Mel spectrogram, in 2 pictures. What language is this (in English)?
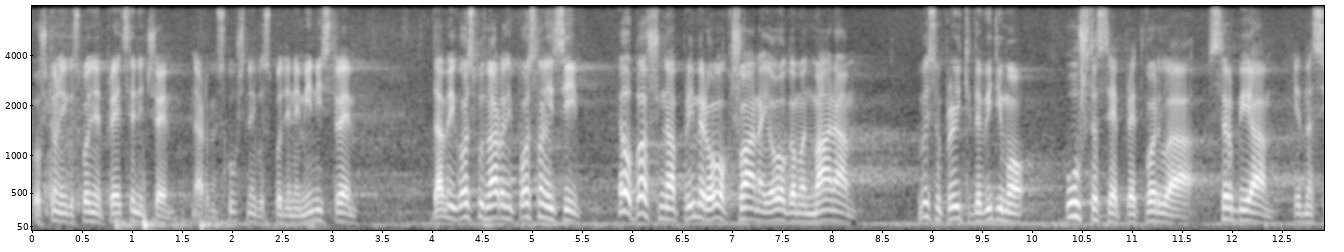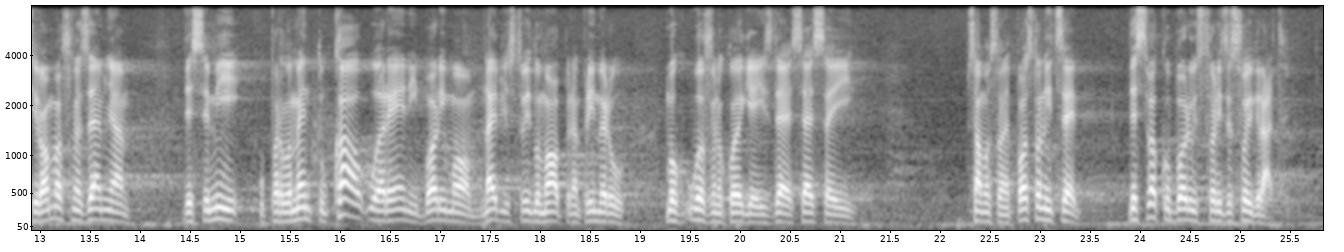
Serbian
